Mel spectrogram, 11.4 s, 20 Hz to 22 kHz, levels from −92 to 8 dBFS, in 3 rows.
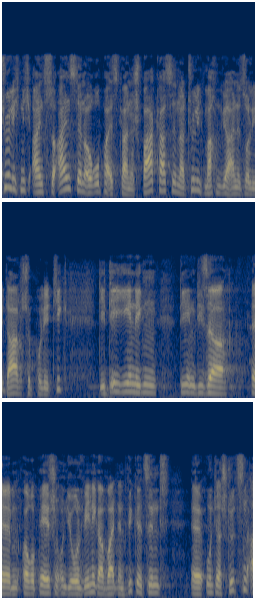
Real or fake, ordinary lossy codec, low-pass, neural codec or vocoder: fake; none; 7.2 kHz; codec, 16 kHz, 16 kbps, FunCodec, trained on Chinese and English, 50 frames a second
